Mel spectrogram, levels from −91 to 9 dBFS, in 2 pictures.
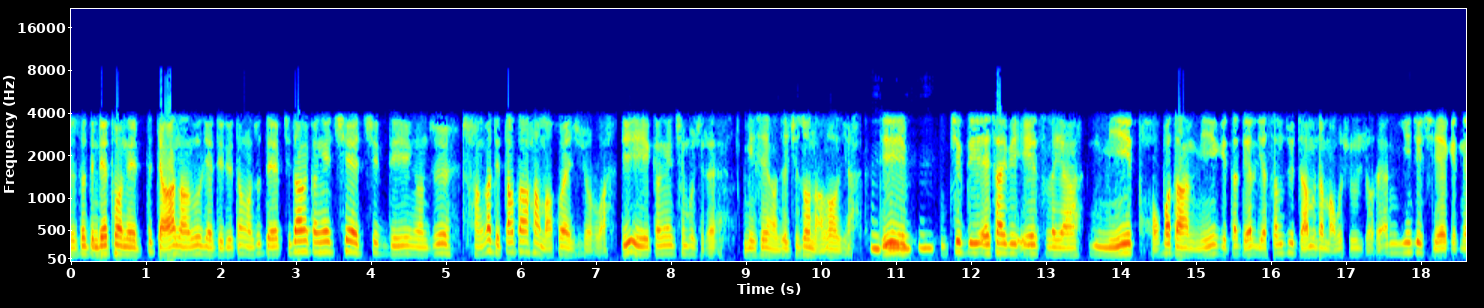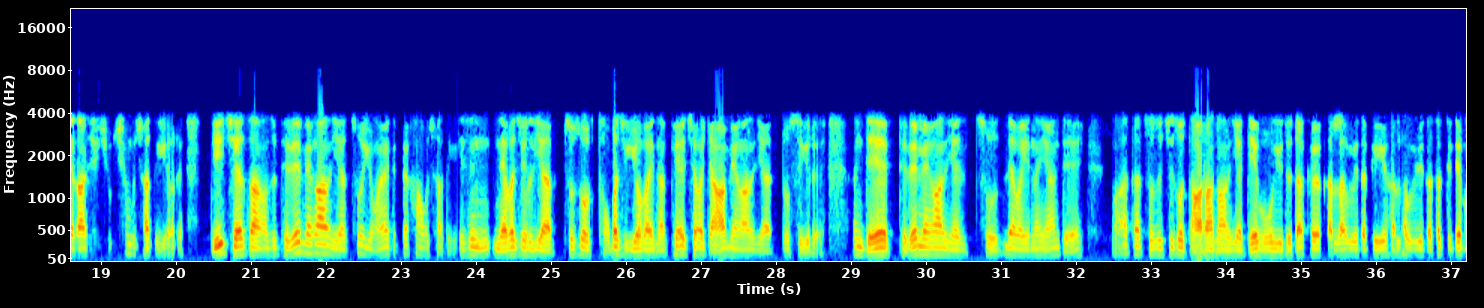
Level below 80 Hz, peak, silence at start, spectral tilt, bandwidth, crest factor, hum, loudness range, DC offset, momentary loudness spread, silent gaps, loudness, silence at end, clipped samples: -62 dBFS; 0 dBFS; 0 s; -7 dB/octave; 7.2 kHz; 18 dB; none; 4 LU; under 0.1%; 13 LU; none; -19 LUFS; 0 s; under 0.1%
